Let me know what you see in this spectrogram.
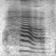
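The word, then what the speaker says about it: half: 없어 라고 적어 주죠 아닙니다 이것은 영국 이들 미국이든 애의 소리가 묵음 처리가 됩니다 무조건 하하 하프 라고 소리 내 주셔야 되요 앤하우스 나무엔 하프 나와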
